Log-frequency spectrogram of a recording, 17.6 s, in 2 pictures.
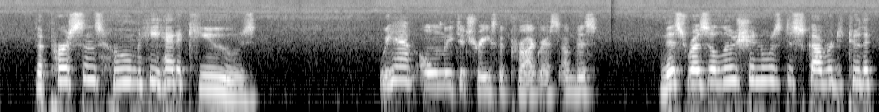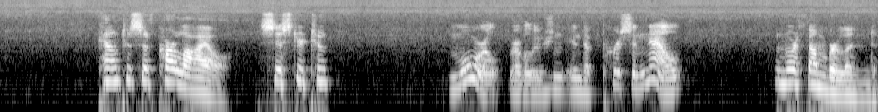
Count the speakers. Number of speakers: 2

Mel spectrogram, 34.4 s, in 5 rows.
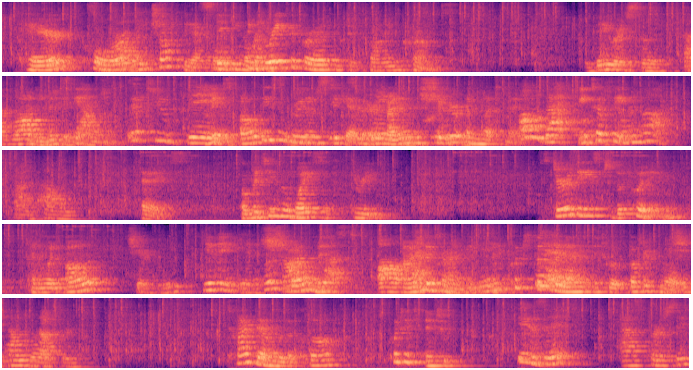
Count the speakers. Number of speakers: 2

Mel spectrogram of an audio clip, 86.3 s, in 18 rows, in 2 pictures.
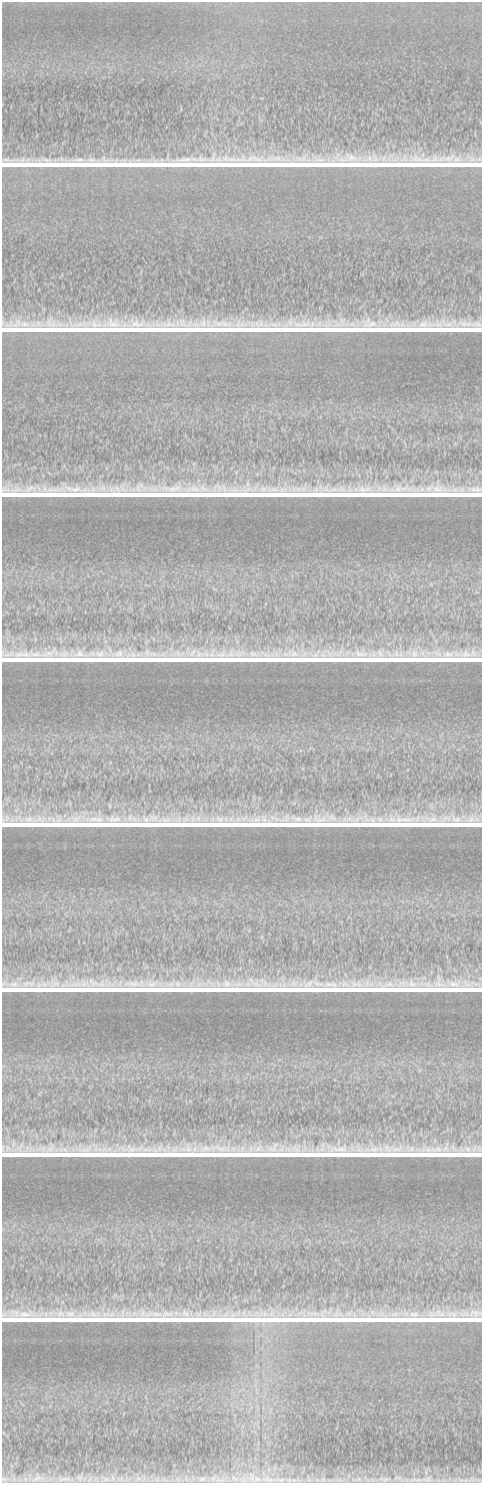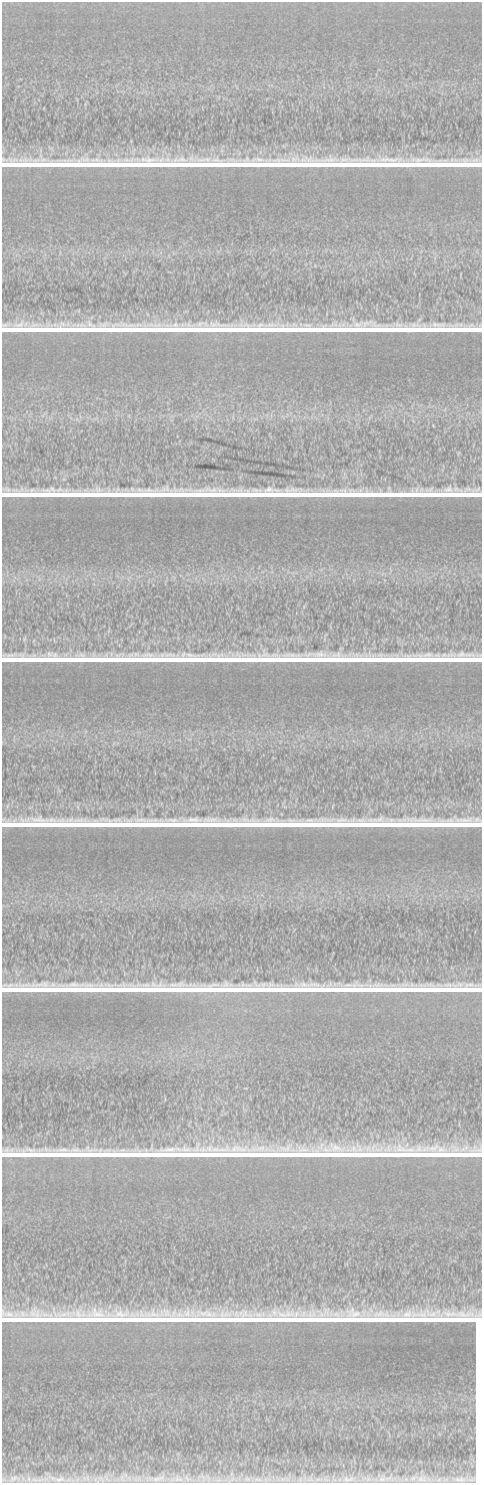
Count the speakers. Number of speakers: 0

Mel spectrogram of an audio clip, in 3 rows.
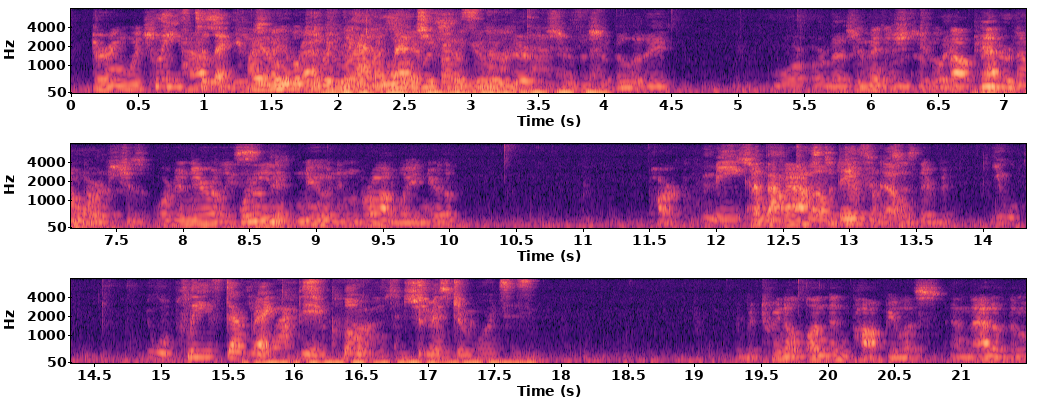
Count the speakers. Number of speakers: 5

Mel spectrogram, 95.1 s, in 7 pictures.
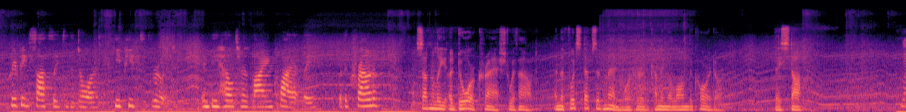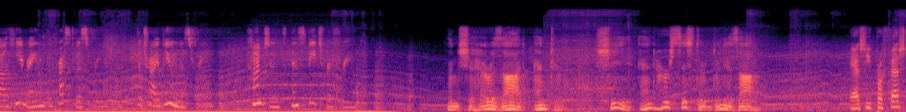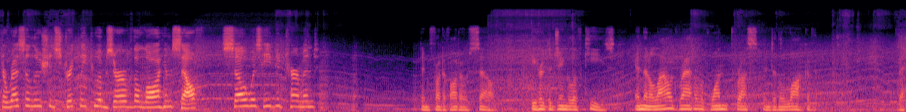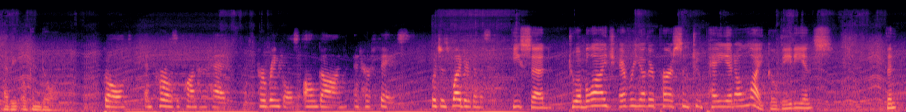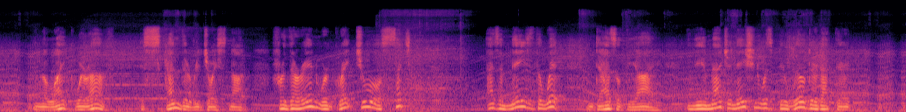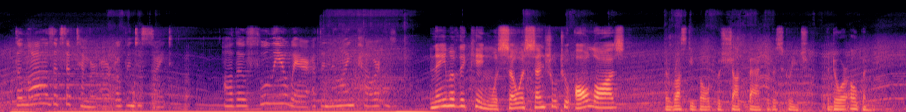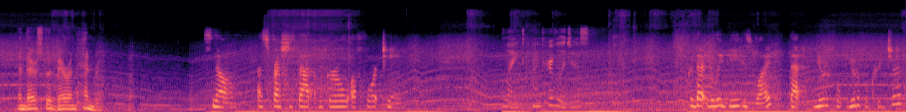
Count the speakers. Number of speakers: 5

